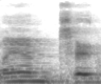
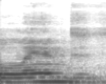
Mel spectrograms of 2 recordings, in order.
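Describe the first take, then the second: First: The ending is a T sound. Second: The ending is a bare D sound. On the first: "if it says a T sound" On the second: "if you just make it a D sound"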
